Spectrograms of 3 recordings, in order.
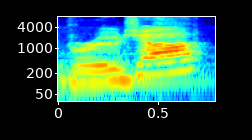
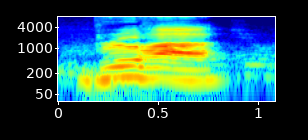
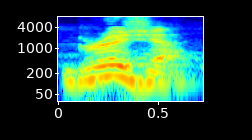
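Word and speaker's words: Brujah: Um, actually, it's pronounced Bruja. You're activating my OCD for language though. It's No, it's lit. No. Katana. Katana. Katana. Don't do this to me. I pronounced it bruha initially. I pronounced it both Brua and or uh uh Bruya and Bruha. But it turns out canonically in the setting it is pronounced Brua.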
